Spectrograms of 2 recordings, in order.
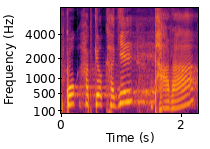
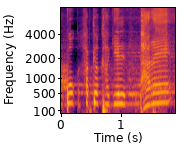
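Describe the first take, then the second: First: The last word ends with an 'a' vowel. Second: The last word ends with an 'ae' vowel. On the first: The speaker calls it right. "요게 맞는 거예요" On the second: The speaker calls it wrong. "틀려요"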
